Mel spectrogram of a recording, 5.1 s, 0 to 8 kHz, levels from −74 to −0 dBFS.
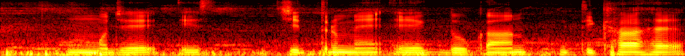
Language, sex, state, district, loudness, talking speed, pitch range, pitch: Hindi, male, Madhya Pradesh, Katni, -19 LUFS, 95 wpm, 105-115 Hz, 110 Hz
